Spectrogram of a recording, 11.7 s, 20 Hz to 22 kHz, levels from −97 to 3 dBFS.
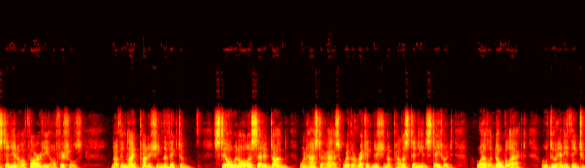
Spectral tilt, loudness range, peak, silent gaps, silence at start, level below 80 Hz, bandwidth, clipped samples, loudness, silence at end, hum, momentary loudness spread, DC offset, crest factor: -4.5 dB/octave; 3 LU; -4 dBFS; none; 0 s; -62 dBFS; 8 kHz; under 0.1%; -22 LUFS; 0 s; none; 13 LU; under 0.1%; 18 dB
